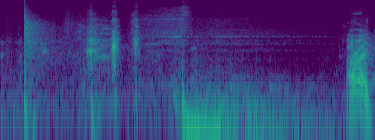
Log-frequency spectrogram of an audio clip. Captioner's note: laughs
